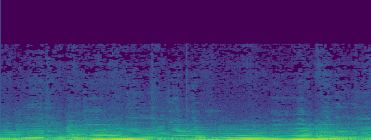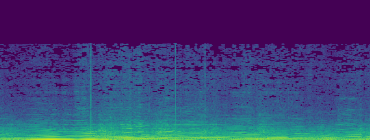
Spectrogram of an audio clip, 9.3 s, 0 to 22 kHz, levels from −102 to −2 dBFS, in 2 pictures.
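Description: A small jump in the sound occurs at 5.77 s, and again at 6.83 s, with a few milliseconds skipped each time. This is likely a dropped buffer (overrun), where samples were overwritten before being read and the surrounding audio spliced together.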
